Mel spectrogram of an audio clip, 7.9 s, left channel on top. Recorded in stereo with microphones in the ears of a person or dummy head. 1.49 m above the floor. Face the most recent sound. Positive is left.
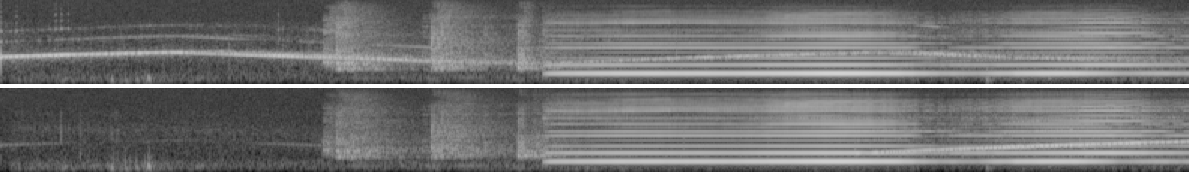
turn(degrees=-15)  # may be behind; listen again after turning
